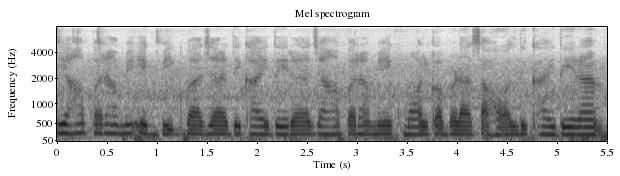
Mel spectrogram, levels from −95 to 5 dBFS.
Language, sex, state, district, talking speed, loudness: Hindi, female, Chhattisgarh, Korba, 250 wpm, -16 LUFS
